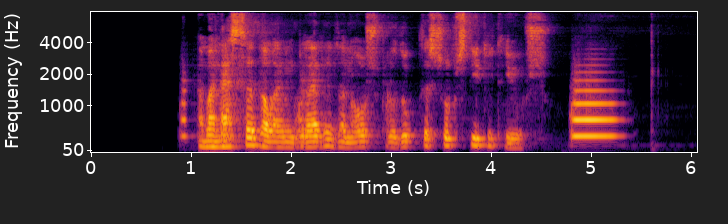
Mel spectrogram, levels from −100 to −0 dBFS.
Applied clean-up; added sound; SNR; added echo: neural mask model DeepFilterNet 3.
